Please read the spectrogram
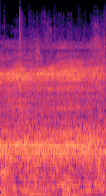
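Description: Electronic toy T. rex playing its recorded roar through the small speaker in its belly: one long, steady electronic call that stops right at the end.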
